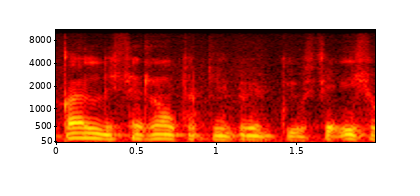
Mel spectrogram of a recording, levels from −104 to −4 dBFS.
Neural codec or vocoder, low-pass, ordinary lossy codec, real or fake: codec, 24 kHz, 1 kbps, SNAC; 9.9 kHz; none; fake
